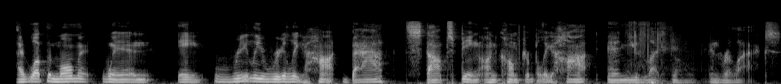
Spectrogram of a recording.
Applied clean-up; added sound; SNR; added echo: neural mask model DeepFilterNet 3.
